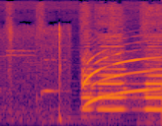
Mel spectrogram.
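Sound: horn blast sound effect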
